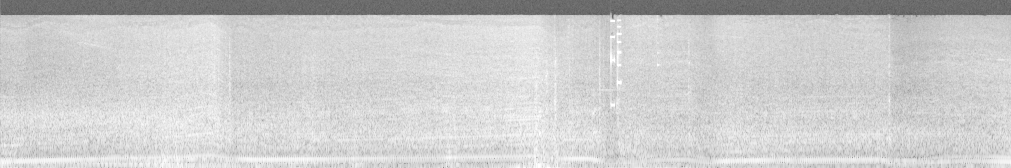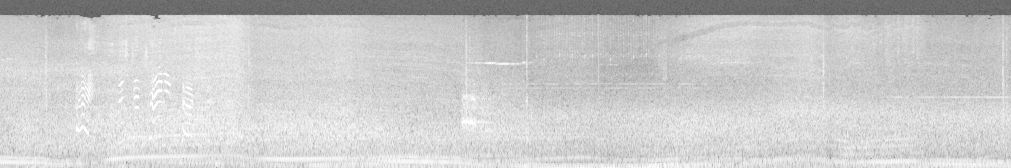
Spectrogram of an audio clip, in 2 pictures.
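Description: A sports car engine revs up and shifts through its gears.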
